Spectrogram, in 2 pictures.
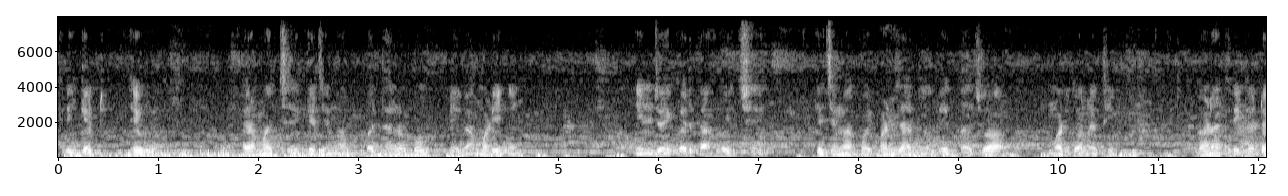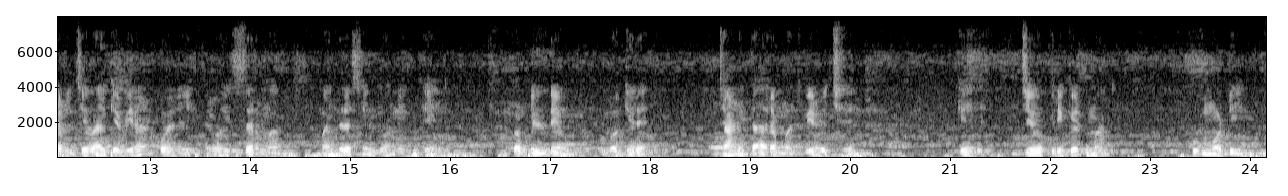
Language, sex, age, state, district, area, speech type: Gujarati, male, 18-30, Gujarat, Narmada, urban, spontaneous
